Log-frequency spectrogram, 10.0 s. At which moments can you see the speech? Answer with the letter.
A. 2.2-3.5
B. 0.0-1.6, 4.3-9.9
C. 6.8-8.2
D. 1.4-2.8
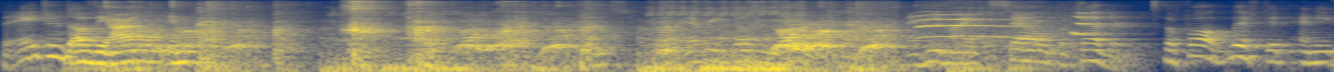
B.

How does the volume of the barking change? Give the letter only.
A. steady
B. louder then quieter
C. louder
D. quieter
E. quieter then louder
C.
